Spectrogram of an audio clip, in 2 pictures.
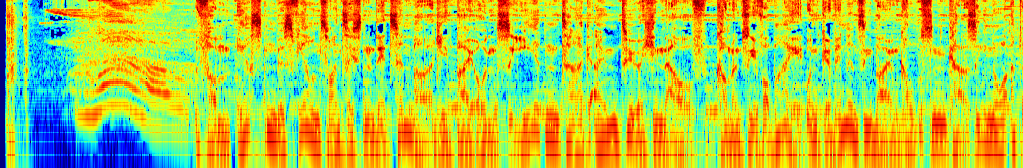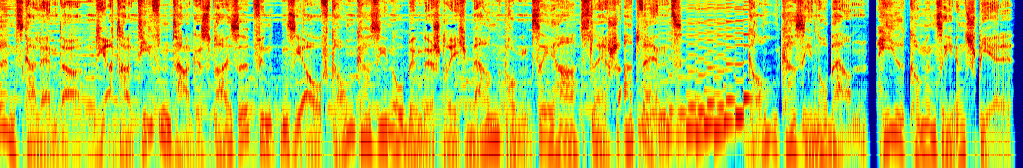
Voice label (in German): Funkspot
